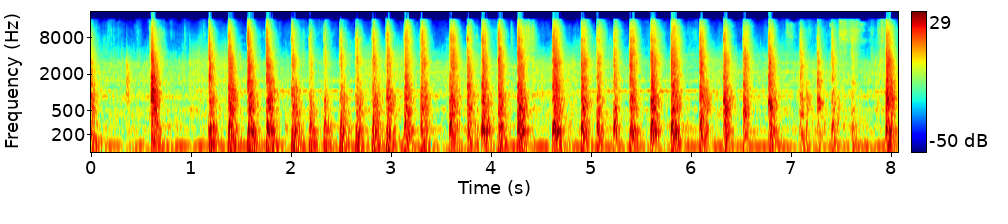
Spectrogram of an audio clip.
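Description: Film score music for a horror scene: rapid, uneven percussion hits over a steady low drone.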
